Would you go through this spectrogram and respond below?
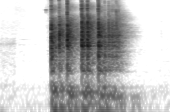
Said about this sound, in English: Okay, can you roll a dice that I can read the numbers off, though, please? Do you want to tell me which dice to roll? Do you want to roll the dice?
